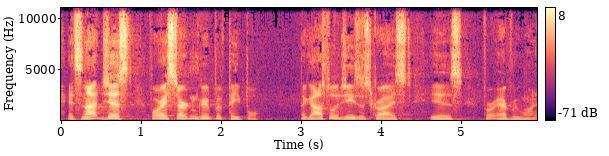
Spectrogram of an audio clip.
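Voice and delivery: usual speaking voice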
